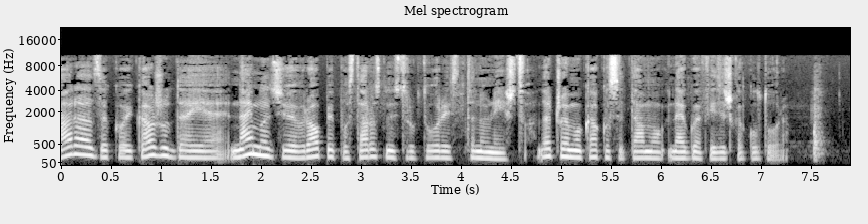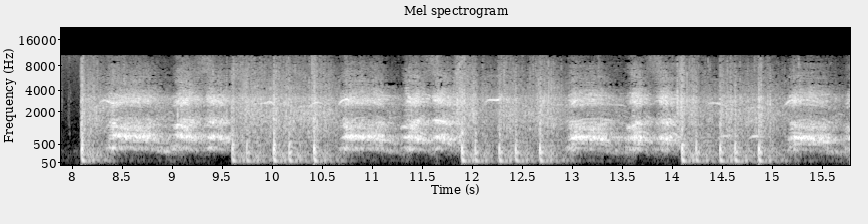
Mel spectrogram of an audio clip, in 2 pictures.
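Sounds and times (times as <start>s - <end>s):
speech: 0.0s - 7.5s
large crowd of sports fans chanting in unison in Novi Pazar: 8.2s - 15.7s.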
